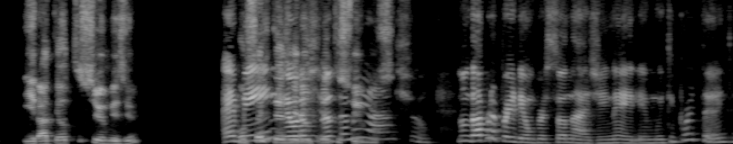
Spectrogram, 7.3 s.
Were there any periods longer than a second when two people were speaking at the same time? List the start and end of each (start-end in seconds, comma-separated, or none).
2.4-4.0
